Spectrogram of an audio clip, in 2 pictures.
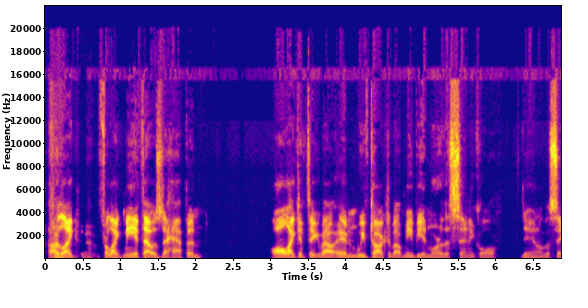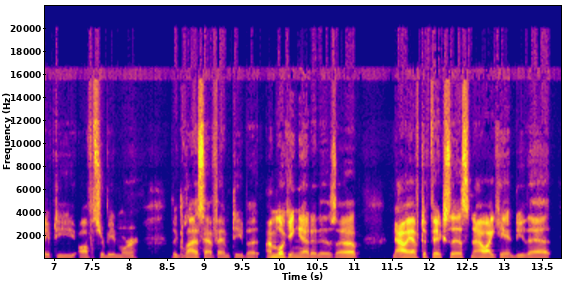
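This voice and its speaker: An American man with a fairly low voice talks off the cuff as a podcast co-host. His speech is informal and slangy, with the odd swear word. The sound is close and dry, with little room in it. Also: little pitch movement, fairly quick, fairly bright tone, no room sound. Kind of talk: casual conversation about off-roading.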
